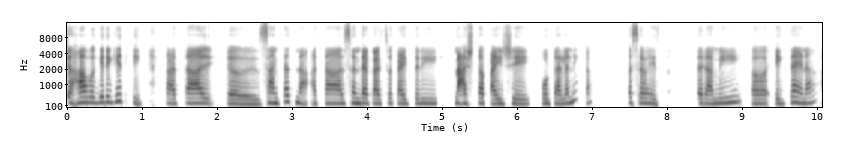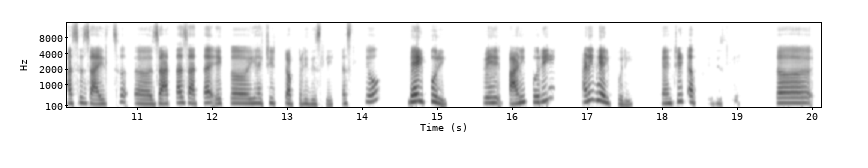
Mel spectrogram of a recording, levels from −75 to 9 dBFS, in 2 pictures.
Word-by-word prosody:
चहा 235 +1 +7
वगैरे 245 +1 0
घेतली. 270 -7 -3 0.3
तर 210 - -4
आता 210 +1 +2 0.4
अ, 180 -2 -2
सांगतात 225 +6 0
ना, 215 - 0
आता 205 -1 -1
संध्याकाळचं 210 -2 +2
काहीतरी 200 +1 -2 0.3
नाश्ता 210 +1 +5
पाहिजे. 190 0 +1 0.2
पोटाला 200 -1 -1
नाही 280 +9 -5
का? - - -11 0.5
असं 225 -1 +1
व्हायचं. 190 -4 -8 0.4
तर 205 - -1
आम्ही 220 +7 -2
अ, 195 - -3 0.3
एकदा 200 +4 -1
आहे 235 -3 +3
ना 210 +2 -4
असं 205 +4 -1
जायचं 190 +8 0
अ, 190 -2 -3
जाता-जाता 220 +2 +2
१ 200 0 -4
ह्याची 210 0 -2 0.2
टपरी 190 0 -2
दिसली. 175 -2 -6
कसली 235 +8 -7
हो? 300 - 0 0.4
भेलपुरी 280 - +7 0.5
भेल 225 0 +2
पाणीपुरी 255 - +3 0.5
आणि 275 +6 +5
भेलपुरी 190 - +3 0.4
यांची 205 +7 0
टपरी 210 -7 -1
दिसली. 185 -3 -20 0.5
तर 225 +1 +1
अ, - - -5
205 Hz, 130 wpm, -24 LUFS, 195-235 Hz, 0.5 s, चहा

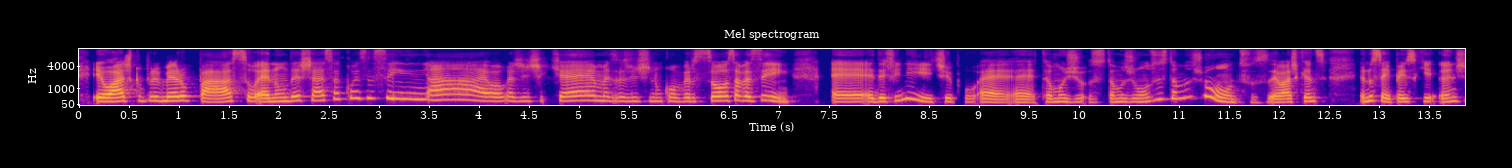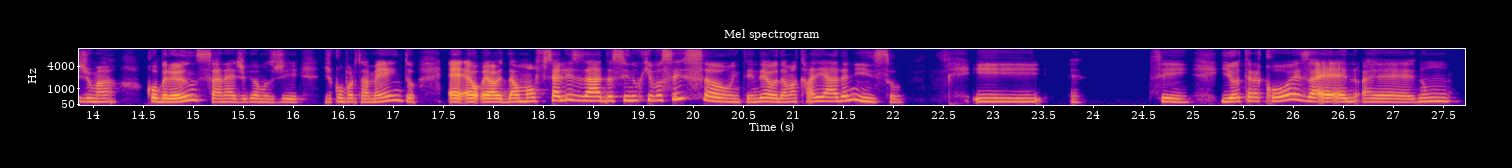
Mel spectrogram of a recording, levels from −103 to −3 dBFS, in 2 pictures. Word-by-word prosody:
Eu 225 -1 +8
acho 230 +2 +6
que - - -8
o - - -6
primeiro 255 +1 +4
passo 225 -1 +1
é 205 - +6
não 225 +3 0
deixar 270 +1 +1
essa 295 +6 -4
coisa, 415 +2 -4
assim: 380 -4 -1
"Ah, 315 -1 0
é - - +3
o 240 +1 -1
a 250 - -3
gente 240 +2 -8
quer, 275 +2 0
mas 260 -3 -4
a - - -3
gente 235 0 -8
não 230 0 -6
conversou", 230 +3 0
sabe 275 -2 +1
assim. 250 -5 -2 0.4
É 205 0 +1
é - - +1
definir, 245 - 0
tipo, 200 -2 -7
eh 180 -2 -1
eh, - - -12
tamos 200 0 -3
jun 200 +2 -8
estamos 195 +3 -6
juntos, 205 +6 -5
estamos 395 +5 -5
juntos. 190 - -2
Eu 180 - +1
acho 195 +1 +1
que, - - -2
antes 230 0 -4 0.3
eu - - -1
não 265 - +3
sei, 260 -7 0
penso 205 +2 -1
que 220 0 -4
antes 225 +3 -3
de 210 - -3
uma 200 0 -3 0.3
cobrança, 215 +3 +3
né, 195 0 -2
digamos, 190 -2 -6
de 185 -1 -6 0.2
de 195 - -9
comportamento, 210 +4 -2 0.3
eh 200 -1 +5
eh 200 - +9
eh, 200 0 +7
dar 205 +2 +2
uma 220 +2 +1
oficializada, 265 +1 +3
assim, 265 +1 -3
no 280 - -1
que 305 +3 -3
vocês 345 +8 0
são, 240 - 0
entendeu, 205 +2 0
dá 195 - -1
uma 210 +1 -3
clareada 240 +3 0
nisso. 215 - -3 0.7
E 210 -1 -4
eh - - -43 1.0
sim. 200 -4 -3 0.3
E 215 0 +4
outra 240 +2 -2
coisa, 255 +2 +1
eh 210 -1 +5
eh - - +2
n 220 - -3
eh, 195 -2 -3
não 230 +1 -3
225 Hz, 175 wpm, -24 LUFS, 205-265 Hz, 1.0 s, eh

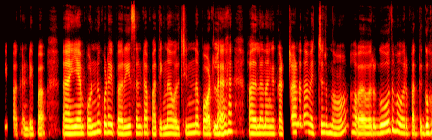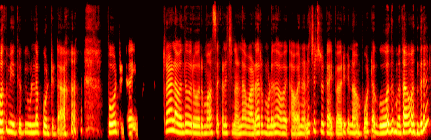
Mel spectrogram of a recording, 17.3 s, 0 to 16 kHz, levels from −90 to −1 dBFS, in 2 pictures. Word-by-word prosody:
கண்டிப்பா, - - -11
கண்டிப்பா. - - -3 0.5
அ - - +2 0.3
ஏன் 180 0 +2
பொண்ணு 195 +5 +2
கூட 215 0 +3
இப்ப 180 -3 0
ரீசென்ட்டா 190 0 0
பாத்தீங்கன்னா, 170 +1 -1
ஒரு 165 - 0
சின்ன 200 +3 0
பாட்ல 180 0 +3 0.6
அதுல 185 0 +3
நாங்க 180 0 -1
கற்றாழை 210 +5 -2
தான் 225 -2 -3
வெச்சிருந்தோம். 190 -1 -1 0.2
அவ 200 - -1 0.2
ஒரு 180 0 -1
கோதுமை 240 +3 +4
ஒரு 185 - -4
பத்து 180 +1 -3
கோதுமைய 235 0 +3
தூக்கி 215 +1 -4
உள்ள 210 +1 +1
போட்டுட்டா, 185 -2 -2 0.9
போட்டுட்டு 215 -3 +1 0.6
கற்றாழை 255 -1 +3
வந்து, 205 +2 0
ஒரு 200 - +1
ஒரு 190 0 -3
மாசம் 200 +2 -2
கழிச்சு 200 +1 -5
நல்லா 195 +1 -2
வளரும்பொழுது, 195 +1 -1
அவ 185 - -1 0.2
அவ - - -1
நெனச்சிட்டுருக்கா, 220 0 -3
இப்ப - - -5
வரைக்கும் 210 -1 -1
"நா - - +1 0.2
போட்ட 225 - -1 0.2
கோதுமை 215 +2 +4
தான் 215 +2 +4
வந்து 215 0 +2
200 Hz, 155 wpm, -23 LUFS, 185-215 Hz, 0.9 s, கோதுமை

